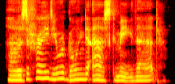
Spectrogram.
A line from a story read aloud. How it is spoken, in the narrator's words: replied Shaggy in a sad tone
